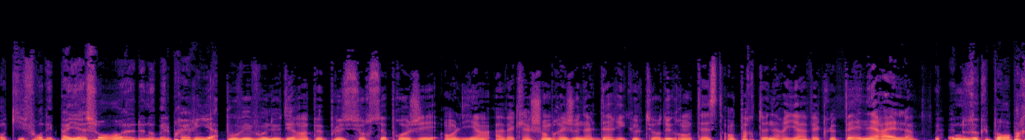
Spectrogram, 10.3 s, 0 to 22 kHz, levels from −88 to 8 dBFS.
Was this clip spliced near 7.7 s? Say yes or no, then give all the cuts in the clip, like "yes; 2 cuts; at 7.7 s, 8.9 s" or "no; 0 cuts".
no; 2 cuts; at 2.1 s, 9.4 s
